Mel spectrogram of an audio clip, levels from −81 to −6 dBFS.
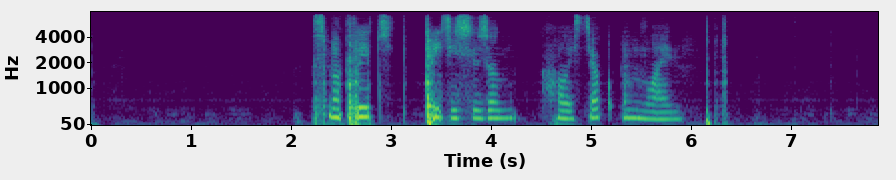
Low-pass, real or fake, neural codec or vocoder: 7.2 kHz; fake; codec, 24 kHz, 1 kbps, SNAC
